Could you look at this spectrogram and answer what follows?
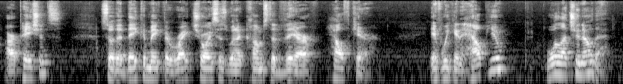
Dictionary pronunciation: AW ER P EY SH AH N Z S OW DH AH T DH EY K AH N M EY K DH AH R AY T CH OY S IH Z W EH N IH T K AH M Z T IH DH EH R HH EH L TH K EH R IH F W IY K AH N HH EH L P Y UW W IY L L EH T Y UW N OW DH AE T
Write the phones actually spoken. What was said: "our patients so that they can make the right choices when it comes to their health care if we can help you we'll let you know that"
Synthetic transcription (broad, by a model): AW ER P EY SH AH N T S OW DH AH T DH EY K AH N M EY K DH AH R AY T CH OY S IH Z W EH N IH T K AH M Z T IH DH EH R HH EH L TH K EH R IH F W IY K AH N HH EH L P Y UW W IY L L EH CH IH N OW DH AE T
